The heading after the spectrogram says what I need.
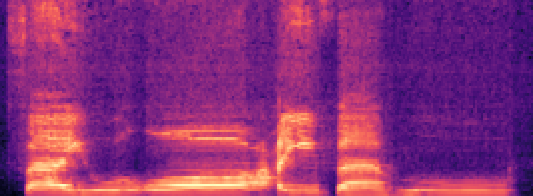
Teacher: یہاں پر ہا کے اوپر الٹی پیش ہے جس کی وجہ سے ہم نے اس ہا کو لمبا پڑھا ایک الف کے برابر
